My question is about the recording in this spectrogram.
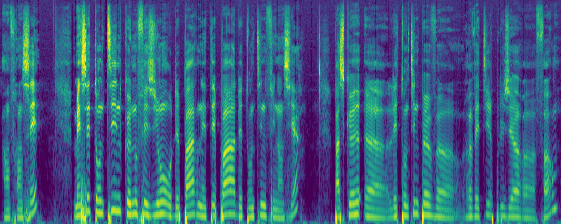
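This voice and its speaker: Slow-speaking Congolese French man. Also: on the high side, darkish tone, clean tone, dry recording. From Democratic Republic of the Congo. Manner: measured, with frequent hesitations. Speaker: panelist, co-op founder. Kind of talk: panel introduction.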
